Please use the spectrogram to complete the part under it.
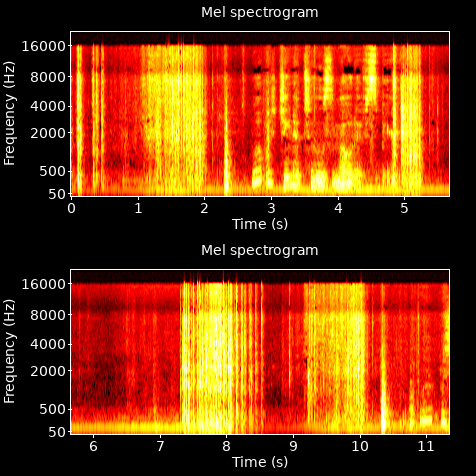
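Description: Fingers rub and bump against the recording device up close.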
